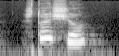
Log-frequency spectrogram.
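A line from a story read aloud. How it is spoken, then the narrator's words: Calm. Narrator (Russian): спокойно спросила предводительница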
